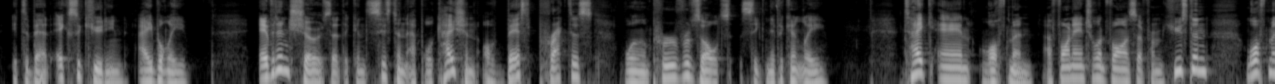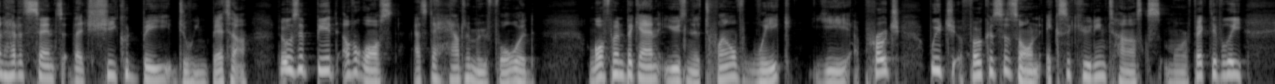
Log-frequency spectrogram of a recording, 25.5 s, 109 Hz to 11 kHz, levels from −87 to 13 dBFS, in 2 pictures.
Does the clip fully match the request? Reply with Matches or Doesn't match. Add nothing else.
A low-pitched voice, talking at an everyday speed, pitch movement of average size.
Doesn't match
